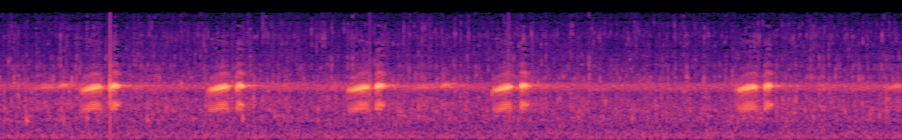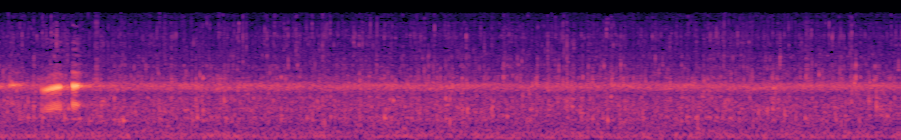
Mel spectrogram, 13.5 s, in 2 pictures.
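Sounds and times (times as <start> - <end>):
water frog giving brief paired croaks: 0.2 - 2.0, 2.6 - 4.1, 5.5 - 6.0, 6.6 - 7.6.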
